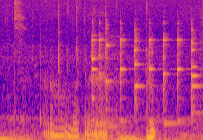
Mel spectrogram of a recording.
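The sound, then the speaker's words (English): A phone ringtone for an incoming call from the Middle East plays a quick, repeating electronic melody of bright beeping tones, fairly loud, with a person talking underneath it. “That's a call from the Middle East. So. Oh. I just can't take the call.”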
